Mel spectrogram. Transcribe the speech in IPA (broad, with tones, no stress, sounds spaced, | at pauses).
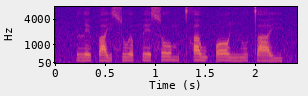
l e˧˩ p a˩ j s u˧˩ ə̯ p e˧ s oː˥˨ m t̪ʰ a˥˨ w ʔ ɔː˥˨ ɲ u˧ t̪ a˧ j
